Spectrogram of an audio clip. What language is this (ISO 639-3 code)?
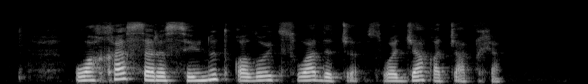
abk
